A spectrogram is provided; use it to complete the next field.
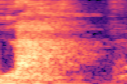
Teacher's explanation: जीभ का अगला भाग मसूड़ों को छूता हो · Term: पार्श्विक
